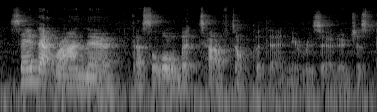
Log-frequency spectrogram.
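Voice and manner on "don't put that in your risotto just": whisper. Real, not acted. Aside tip about the rind.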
